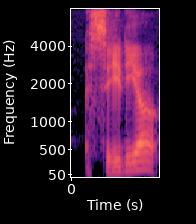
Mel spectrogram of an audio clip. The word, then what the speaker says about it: acedia: We're talking about acedia on the weekend.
